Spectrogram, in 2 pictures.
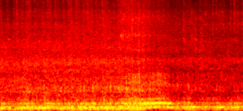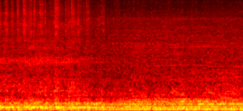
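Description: Chevrolet Chevelle muscle car's engine rumbling as it rolls past at low speed, with a short rev about two seconds in. Another car's engine comes in near the end.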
